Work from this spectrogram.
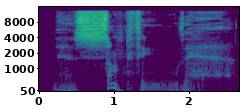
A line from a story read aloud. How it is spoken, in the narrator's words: he whispered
